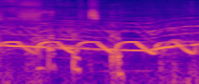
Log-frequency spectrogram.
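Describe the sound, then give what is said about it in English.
A police cruiser's siren wails loudly and continuously in a video of an attack on the cruiser, its pitch sweeping rapidly up and down in a quick yelping pattern, roughly four cycles in two seconds. “Now look at this cop car actually pauses.”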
